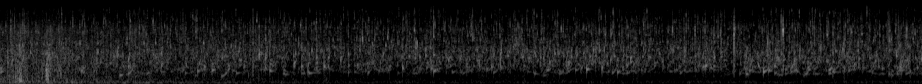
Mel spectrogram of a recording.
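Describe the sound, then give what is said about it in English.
A small waterfall on a stream running through a farm splashes steadily, a continuous bright rushing and trickling of water with no voices over it, on a rainy morning, the first rain after a few weeks of drought. “If I got closer to it, we could probably hear it coming through here. Yes, you can. Just over here, look, there's a lovely little waterfall there.”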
